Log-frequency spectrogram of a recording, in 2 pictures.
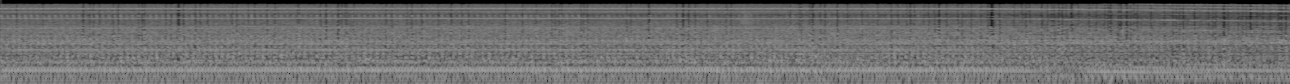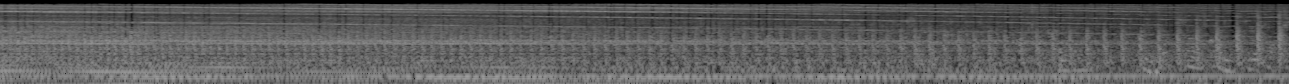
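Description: Front-loading washing machine running with water and suds in the drum: a steady motor whine with a low hum. About halfway through, the whine starts to fall slowly in pitch and the sound gradually quietens.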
